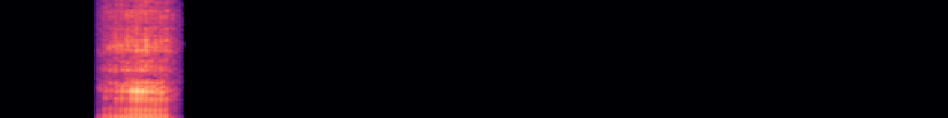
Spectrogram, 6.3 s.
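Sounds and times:
buffalo snort: 0:00.7 - 0:01.2.

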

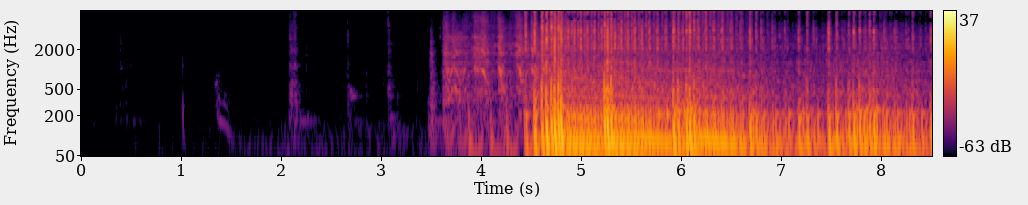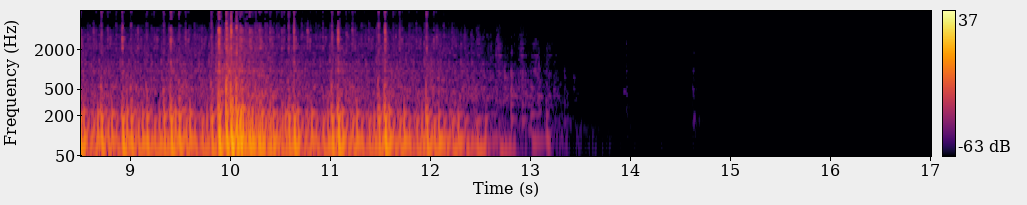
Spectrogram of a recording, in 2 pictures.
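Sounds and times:
Harley motorcycle engine running rough: 0:04.4 - 0:13.2.

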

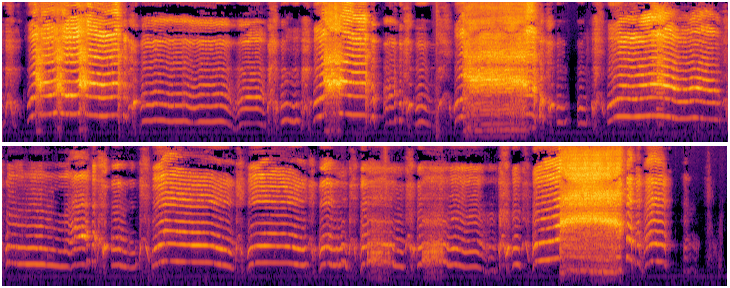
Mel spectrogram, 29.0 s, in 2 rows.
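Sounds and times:
twelve month old baby girl crying and screaming: 0:00.5 - 0:27.9.

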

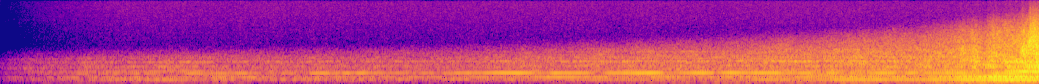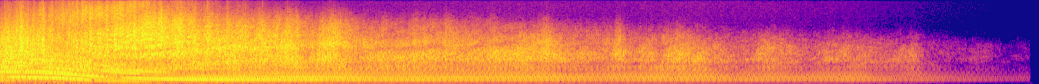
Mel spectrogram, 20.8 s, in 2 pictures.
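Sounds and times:
P-51 propeller plane passing by fast: 0:04.8 - 0:20.6.

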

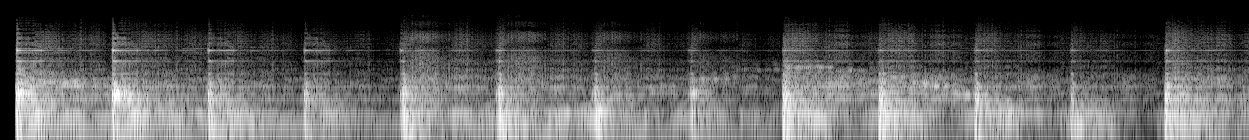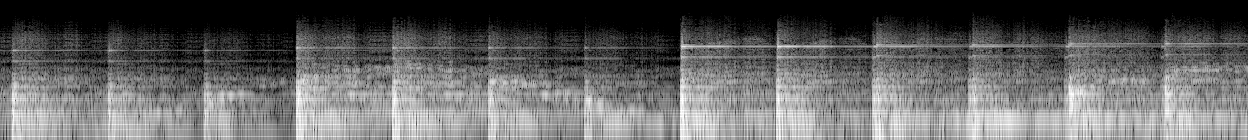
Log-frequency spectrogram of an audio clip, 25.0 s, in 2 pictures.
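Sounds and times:
machine: 0:00.2 - 0:24.9
rhythmic beat: 0:05.0 - 0:24.9.

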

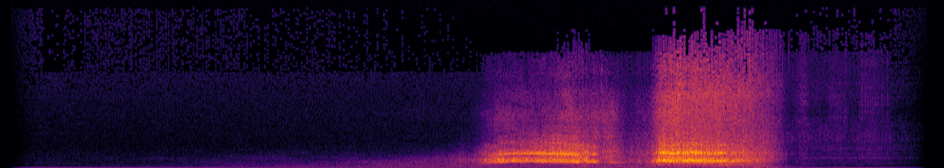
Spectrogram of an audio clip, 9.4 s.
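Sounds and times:
small compact car accelerating: 0:02.1 - 0:09.2
small compact car tyres skidding: 0:02.3 - 0:09.2.

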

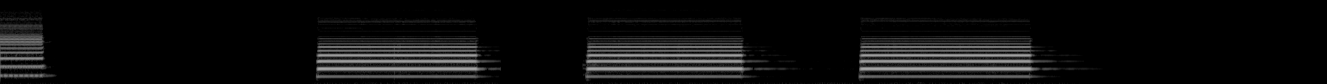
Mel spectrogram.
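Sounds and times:
American car horn: 0:00.0 - 0:00.7, 0:03.2 - 0:05.0, 0:05.8 - 0:08.0, 0:08.6 - 0:11.0.

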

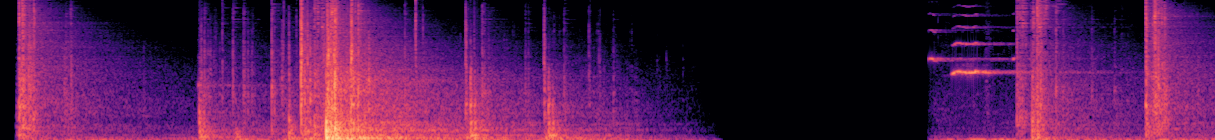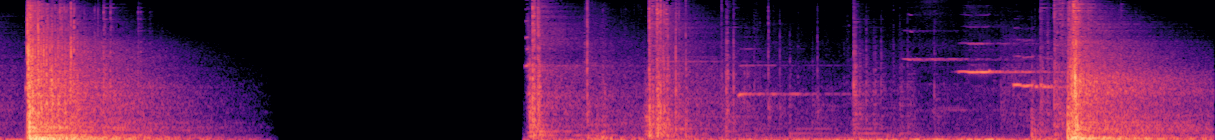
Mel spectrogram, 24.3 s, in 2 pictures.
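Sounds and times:
large wooden front doors closing in reverberant interior: 0:00.2 - 0:07.0, 0:09.3 - 0:14.6, 0:17.4 - 0:24.2.

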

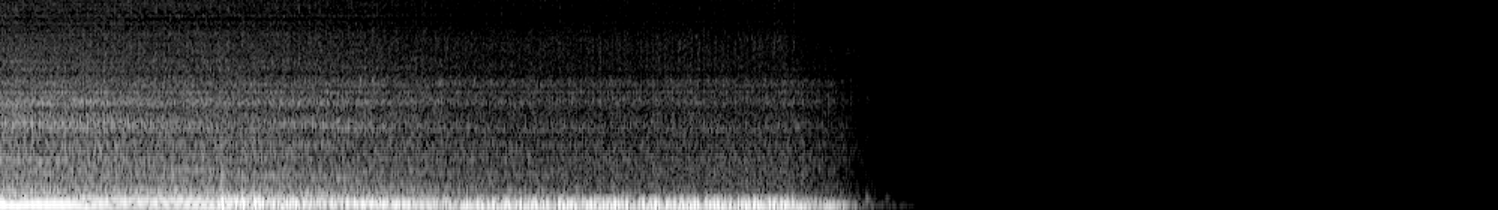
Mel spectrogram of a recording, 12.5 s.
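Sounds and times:
sports car driving slowly at 45 mph: 0:00.0 - 0:07.3.

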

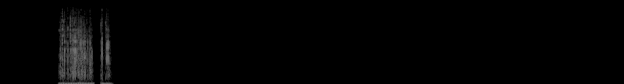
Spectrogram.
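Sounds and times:
deck of cards shuffling: 0:00.6 - 0:01.2.

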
